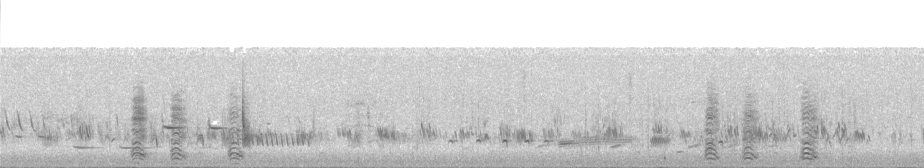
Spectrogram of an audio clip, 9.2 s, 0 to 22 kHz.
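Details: Killdeer calling outdoors on 26 May 2012: a few short, sharp, high notes in quick bursts around 1–2.5 seconds and again near 7–8 seconds, over steady low rumbling background noise.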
